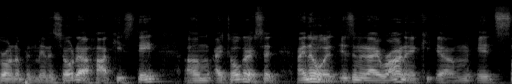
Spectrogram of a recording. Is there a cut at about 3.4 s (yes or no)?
no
